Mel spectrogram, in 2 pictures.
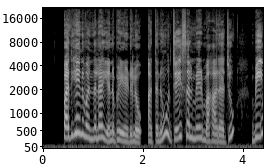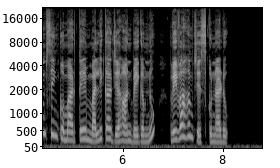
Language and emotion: Telugu, neutral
